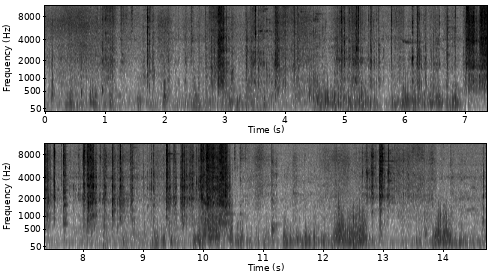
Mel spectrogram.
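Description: Metal tools being handled: a steel drill index box opened and its drill bits clicking and rattling under a hand, with scattered clinks and a few louder scraping rustles.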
